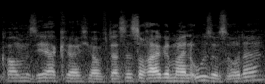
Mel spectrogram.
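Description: Woman playing a brisk, probing police detective. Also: deep voice, fairly even intonation, close to an everyday voice. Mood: cool, probing. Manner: businesslike, probing. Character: cool, persistent female police detective. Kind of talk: German radio play acting. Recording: noisy outdoor urban ambience behind.

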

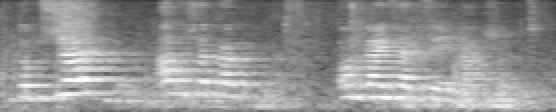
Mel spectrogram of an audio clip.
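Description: A woman's voice: sits high, animated, moderate pace. A woman in her thirties hosting a ceremony, politely and formally making announcements to an audience. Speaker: ceremony host. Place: large hall at a public ceremony. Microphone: distant camera microphone. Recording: echoey hall from far off, noisy.

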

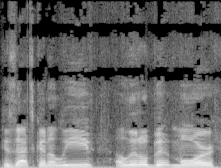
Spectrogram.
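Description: A young man explains his farm work outdoors on a snowy field, recorded close on a phone camera. His voice sits a little high for a man, and his earnest explanations are laced with "uh" and "um.". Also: flat delivery, normal speed, a little mellow. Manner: explanatory, earnest, frequent "uh" and "um" fillers. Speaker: farmer. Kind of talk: on-site farm tour interview.

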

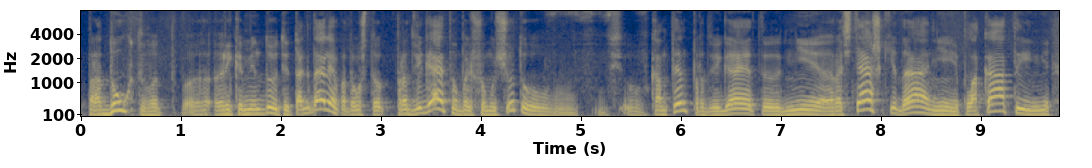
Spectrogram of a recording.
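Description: Animated, mellow-voiced middle-aged man. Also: on the low side. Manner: emphatic, repeats phrases, acts out quotes. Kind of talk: interview answers, conversational. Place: furnished office, seated at a table.

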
